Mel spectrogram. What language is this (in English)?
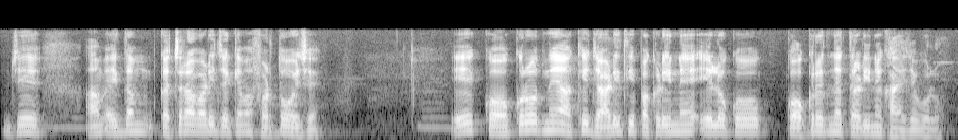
Gujarati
